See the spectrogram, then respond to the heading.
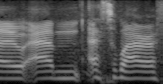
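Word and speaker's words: Essaouira: Writer, and we are going to chat about Ezawira in Morocco. So Ezawira, finally we've got the pronunciation right.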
